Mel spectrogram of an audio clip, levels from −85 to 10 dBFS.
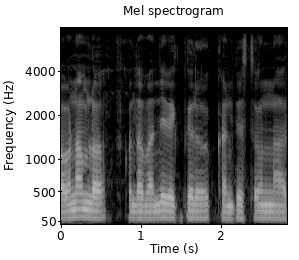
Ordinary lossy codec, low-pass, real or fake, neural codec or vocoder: none; 7.2 kHz; real; none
